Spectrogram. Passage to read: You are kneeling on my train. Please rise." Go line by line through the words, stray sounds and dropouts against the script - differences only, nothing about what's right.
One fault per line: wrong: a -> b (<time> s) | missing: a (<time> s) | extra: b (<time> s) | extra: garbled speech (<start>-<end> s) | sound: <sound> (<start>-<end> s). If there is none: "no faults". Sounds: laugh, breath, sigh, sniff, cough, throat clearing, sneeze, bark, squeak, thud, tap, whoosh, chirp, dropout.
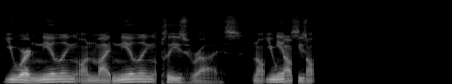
wrong: train -> kneeling (1.1 s)
extra: garbled speech (2.5-3.2 s)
